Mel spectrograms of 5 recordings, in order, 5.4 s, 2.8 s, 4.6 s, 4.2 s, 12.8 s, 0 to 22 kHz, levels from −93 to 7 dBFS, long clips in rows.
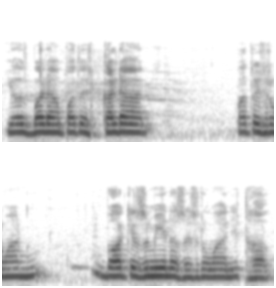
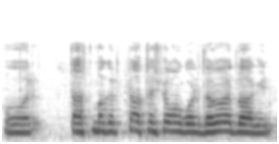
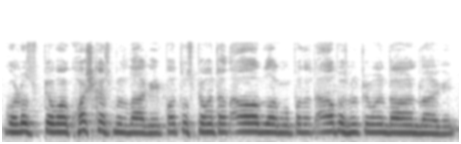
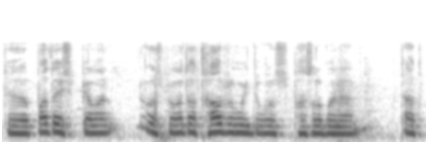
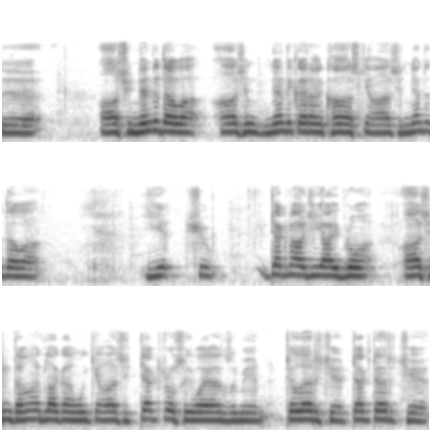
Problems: constant background noise, continuous background conversations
